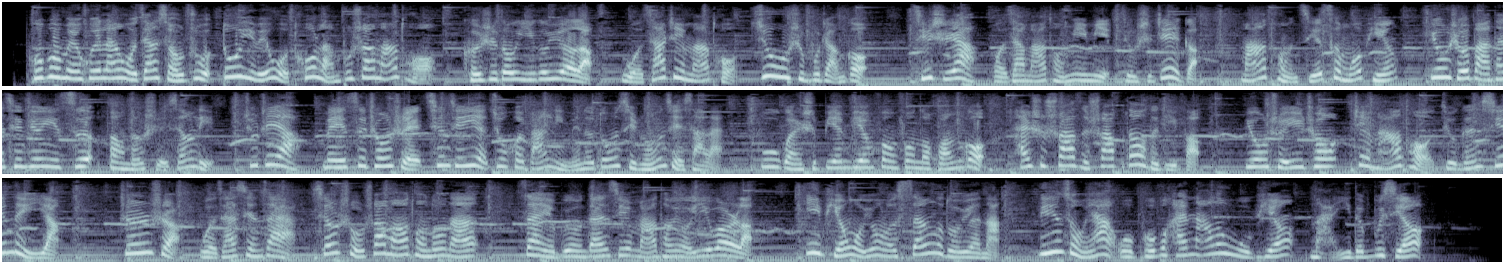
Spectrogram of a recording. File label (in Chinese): 女 抖音视频配音; 马桶洁厕魔瓶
